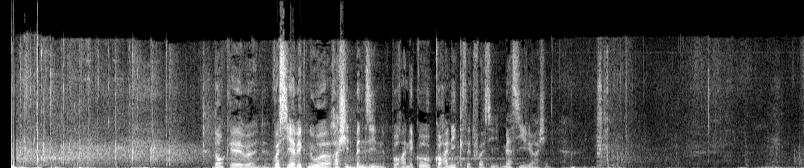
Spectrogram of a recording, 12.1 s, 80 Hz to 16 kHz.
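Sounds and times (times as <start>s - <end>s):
audience applauding: 0.2s - 5.4s.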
